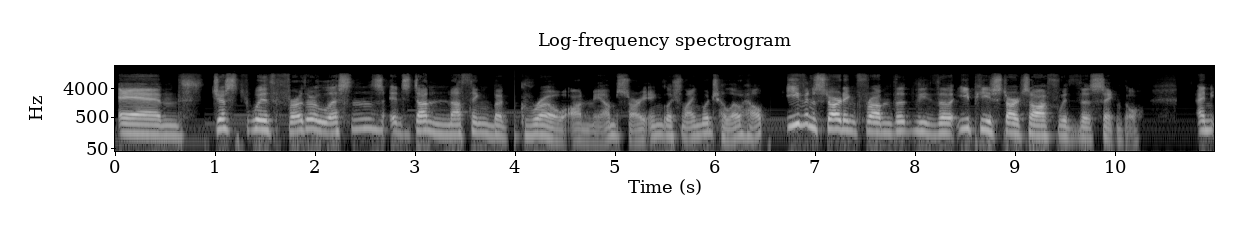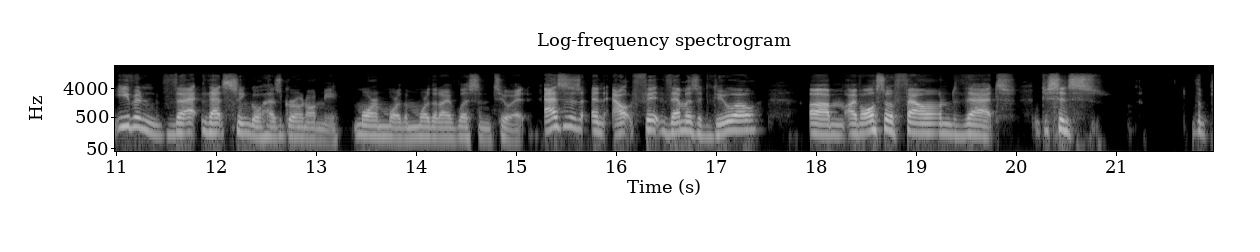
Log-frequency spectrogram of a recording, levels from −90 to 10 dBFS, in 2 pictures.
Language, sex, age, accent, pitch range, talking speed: English, male, 20-39, American, 135-175 Hz, 175 wpm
